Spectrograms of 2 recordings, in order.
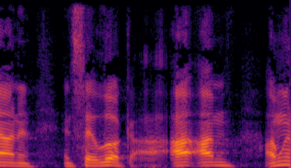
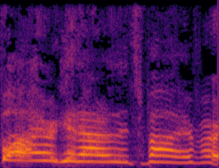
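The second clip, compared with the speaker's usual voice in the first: mock very high, frantic, panicked shouted scream; 14 semitones higher than usual. Retelling waking people during a fire alarm: retelling a panicked scream. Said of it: "And I'm screaming".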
